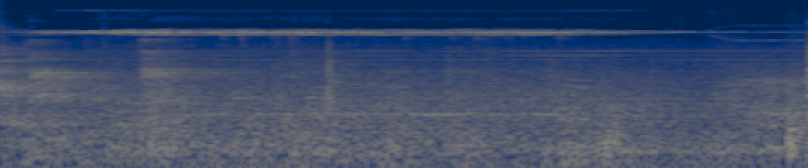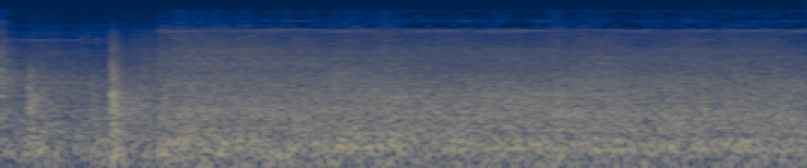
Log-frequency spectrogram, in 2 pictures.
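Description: Automated battery-plant machinery running: a steady mechanical rumble and hiss, with a few sharp clanks about five and six seconds in, after which the machine noise becomes louder and fuller.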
